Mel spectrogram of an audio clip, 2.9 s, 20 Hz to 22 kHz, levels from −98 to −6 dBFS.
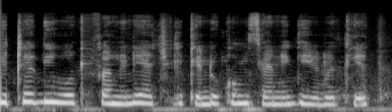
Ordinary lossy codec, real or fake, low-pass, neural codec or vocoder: none; fake; 14.4 kHz; codec, 44.1 kHz, 3.4 kbps, Pupu-Codec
